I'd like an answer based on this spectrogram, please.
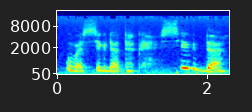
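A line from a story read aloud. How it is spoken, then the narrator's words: Exclaimed. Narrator (Russian): воскликнула Мари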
